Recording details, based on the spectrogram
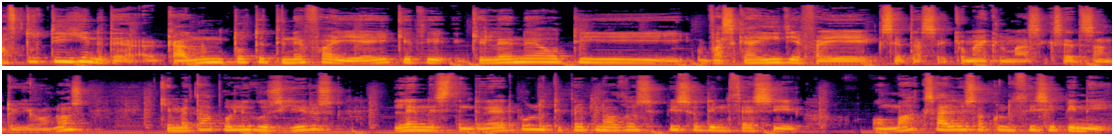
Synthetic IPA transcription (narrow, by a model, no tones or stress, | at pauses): ɐft̪ot̪iʝine̞t̪e̞kɐlunt̪o̞t̪e̞t̪inefɐiejcele̞ne̞o̞t̪i | vɐsi̥kɐiiðʝefɐiejekse̞t̪ɐseceo̞mɐjkelmɐsekse̞t̪ɐsɐnt̪o̞ʝe̞ɣo̞no̞s | ce̞me̞t̪ɐːpo̞liɣuzʝiɾus | le̞nest̪ind̪ned̪̚bolo̞t̪ipɾe̞pinɐðo̞si̥pisio̞t̪̬imuθe̞si | o̞mɐksɐʎo̞sɐko̞luθisipini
